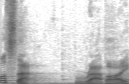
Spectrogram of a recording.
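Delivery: very low, deep, soft sneer. Retelling Simon answering Jesus, Simon's mock sneer. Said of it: "You can almost hear the sneer in his voice".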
